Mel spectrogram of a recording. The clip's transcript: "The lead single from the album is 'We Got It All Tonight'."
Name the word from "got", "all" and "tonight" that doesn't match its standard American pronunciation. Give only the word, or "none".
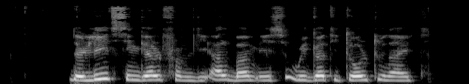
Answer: none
